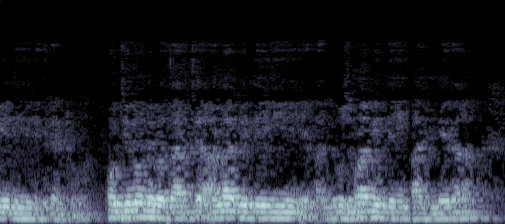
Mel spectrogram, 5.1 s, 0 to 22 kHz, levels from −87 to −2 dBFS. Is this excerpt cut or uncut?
cut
